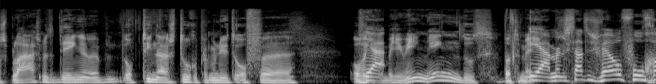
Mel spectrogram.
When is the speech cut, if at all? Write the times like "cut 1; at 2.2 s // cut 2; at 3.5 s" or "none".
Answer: cut 1; at 4.3 s

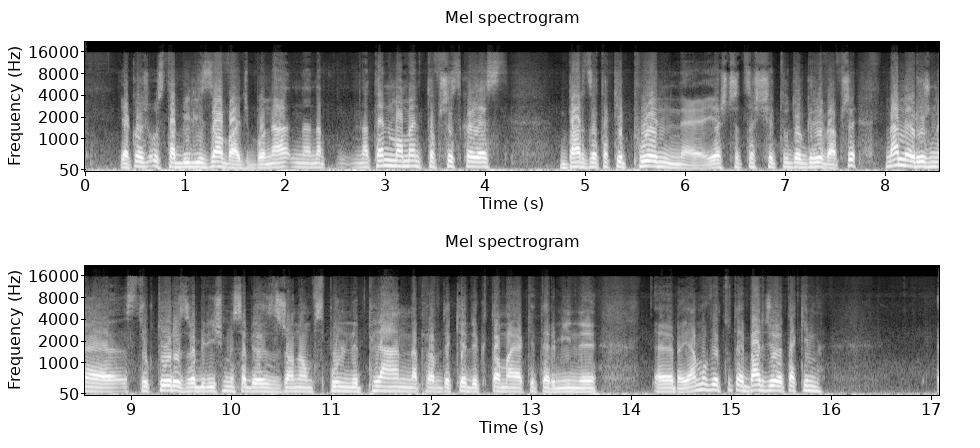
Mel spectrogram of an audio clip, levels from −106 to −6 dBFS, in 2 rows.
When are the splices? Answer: cut 1; at 14.5 s

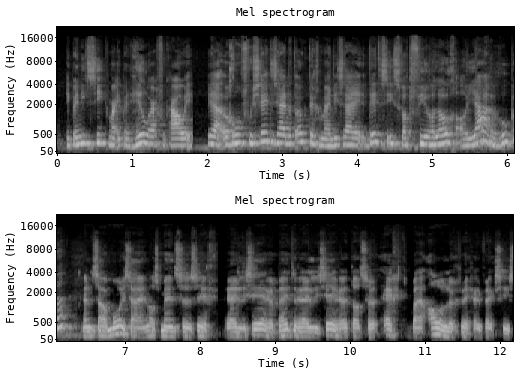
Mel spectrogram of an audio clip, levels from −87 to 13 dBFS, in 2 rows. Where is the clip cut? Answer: cut 1; at 1.8 s // cut 2; at 8.2 s

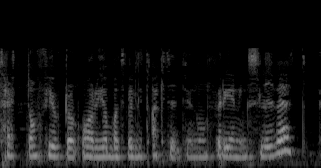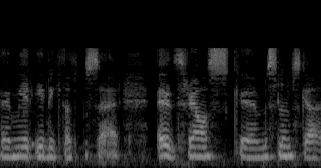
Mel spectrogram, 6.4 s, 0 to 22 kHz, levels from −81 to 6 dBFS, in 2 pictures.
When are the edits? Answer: none

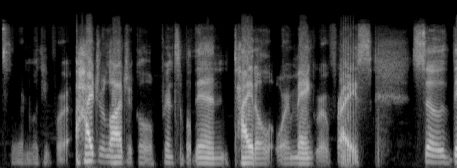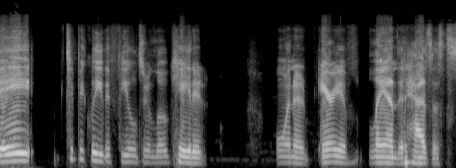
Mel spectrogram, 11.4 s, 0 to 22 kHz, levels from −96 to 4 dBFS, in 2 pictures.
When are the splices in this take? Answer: cut 1; at 2.4 s

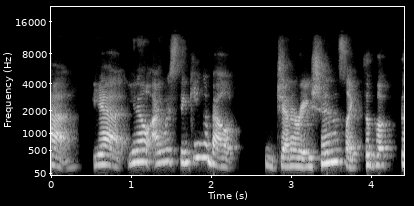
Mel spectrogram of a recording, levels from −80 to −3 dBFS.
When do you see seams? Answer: none

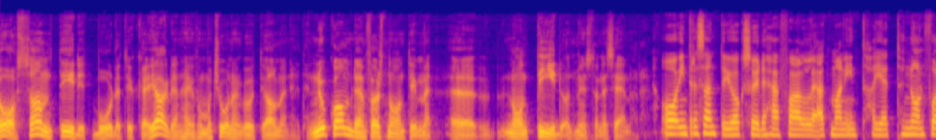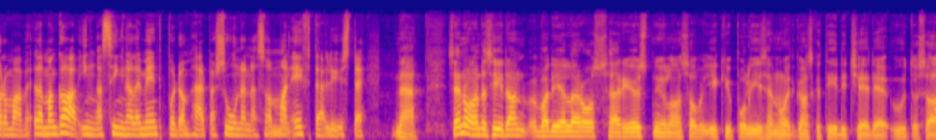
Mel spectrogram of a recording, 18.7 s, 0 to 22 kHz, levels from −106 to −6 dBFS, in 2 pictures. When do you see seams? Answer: cut 1; at 6.5 s // cut 2; at 13.1 s

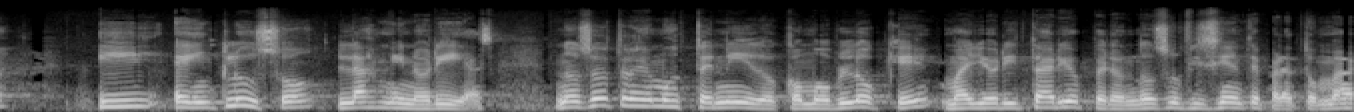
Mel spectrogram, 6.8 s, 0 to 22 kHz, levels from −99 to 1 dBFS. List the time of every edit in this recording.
none

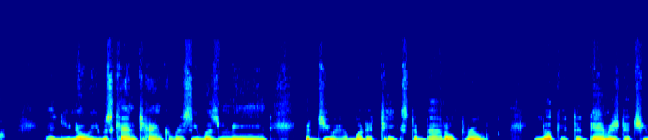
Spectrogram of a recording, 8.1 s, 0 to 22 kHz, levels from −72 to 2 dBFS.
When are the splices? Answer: cut 1; at 2.4 s // cut 2; at 3.7 s // cut 3; at 6.6 s

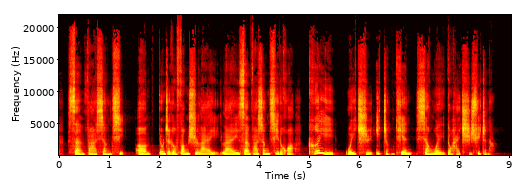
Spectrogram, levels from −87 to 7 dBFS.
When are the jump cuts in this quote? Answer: cut 1; at 1.5 s

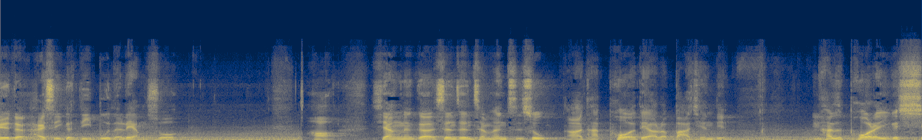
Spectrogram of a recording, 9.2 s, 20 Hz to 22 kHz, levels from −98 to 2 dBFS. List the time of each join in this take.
cut 1; at 3.0 s // cut 2; at 5.8 s // cut 3; at 8.1 s

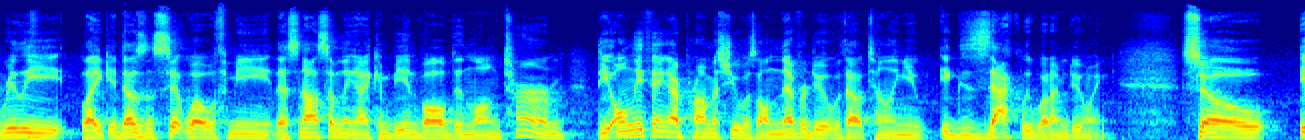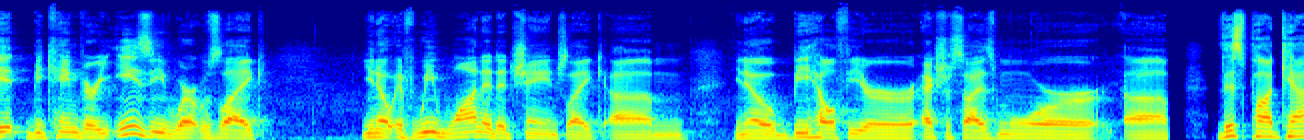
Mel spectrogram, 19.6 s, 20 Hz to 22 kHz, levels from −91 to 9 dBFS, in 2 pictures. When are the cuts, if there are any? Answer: cut 1; at 4.5 s

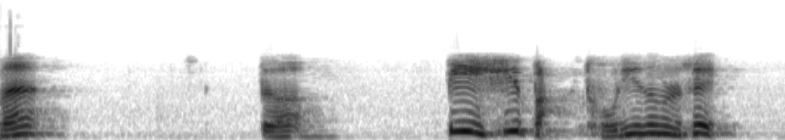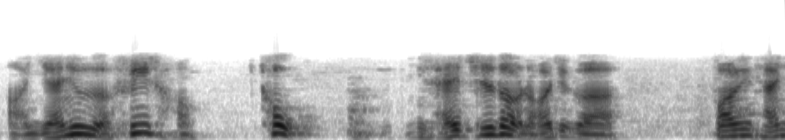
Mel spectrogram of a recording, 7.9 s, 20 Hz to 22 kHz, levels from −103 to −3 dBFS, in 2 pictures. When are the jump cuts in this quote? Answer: none

